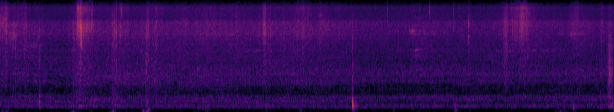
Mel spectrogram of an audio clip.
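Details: Honey bees from newly captured swarms in an apiary with Langstroth and Warre hives, as stronger hives lend resources: a steady, even colony hum through the whole stretch, broken by a few sharp clicks and one louder tap.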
